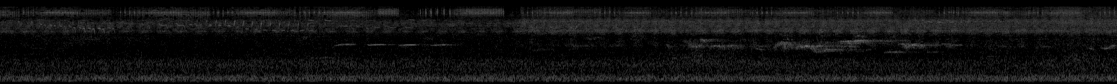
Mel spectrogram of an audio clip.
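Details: Cicadas in a summer meadow: a dense, unbroken high-pitched hiss and shimmer that never pauses, with a steady low rumble of background noise and a few short, thin bird whistles in the second half.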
